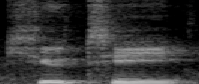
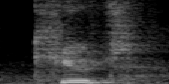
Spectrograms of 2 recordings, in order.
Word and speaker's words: Qt: and look at uh qt or cute whichever way you want to pronounce it and I'm going to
